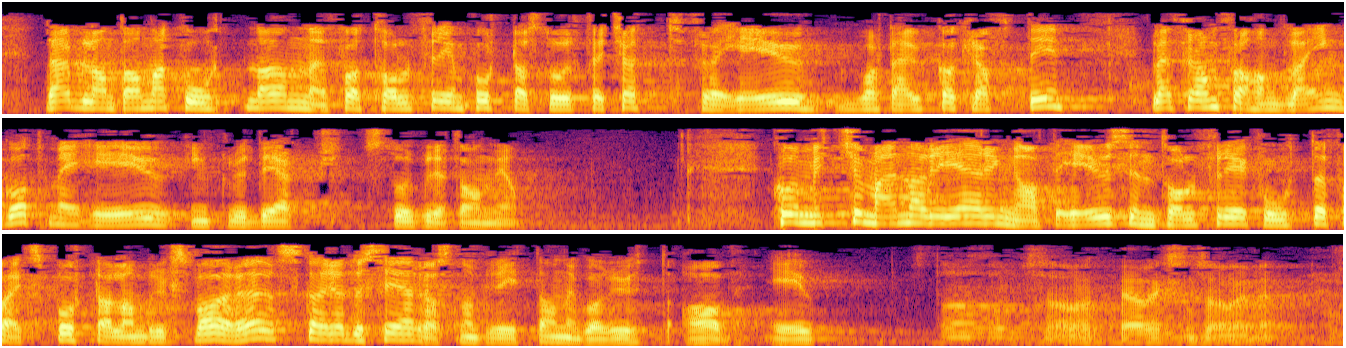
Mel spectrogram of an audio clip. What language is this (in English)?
Norwegian Bokmål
